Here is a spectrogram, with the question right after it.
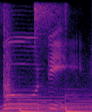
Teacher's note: bunyi meletup di bibir tapi bersuara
